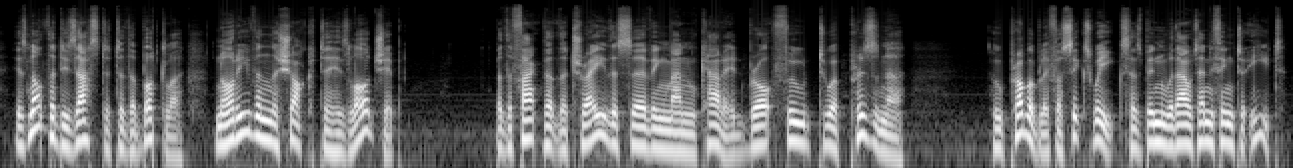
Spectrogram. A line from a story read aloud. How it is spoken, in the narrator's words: I went on calmly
